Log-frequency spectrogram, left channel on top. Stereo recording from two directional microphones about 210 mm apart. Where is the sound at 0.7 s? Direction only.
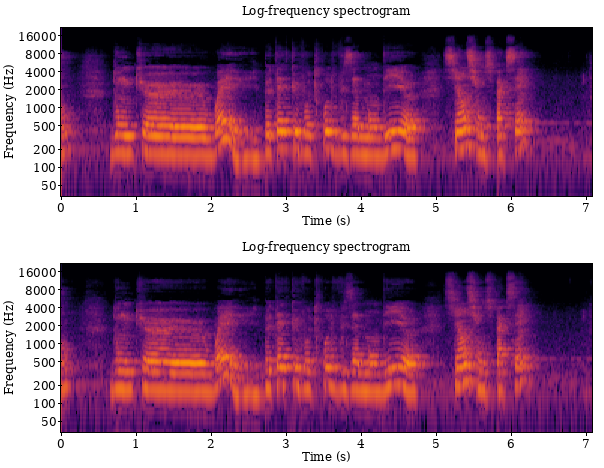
55° left (ahead or behind).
